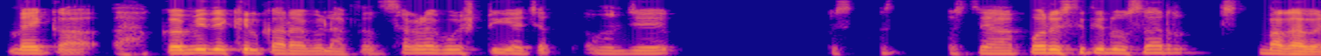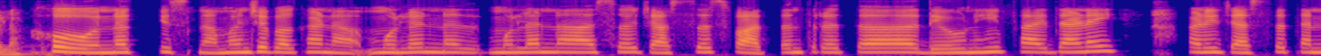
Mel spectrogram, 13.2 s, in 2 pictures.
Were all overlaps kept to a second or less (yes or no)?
yes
